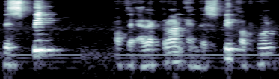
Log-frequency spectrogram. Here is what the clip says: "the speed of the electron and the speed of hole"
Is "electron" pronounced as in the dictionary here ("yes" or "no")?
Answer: yes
